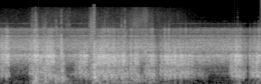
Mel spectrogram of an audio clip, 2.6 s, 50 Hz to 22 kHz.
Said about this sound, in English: Dead. 101 FM The Raptor is... dead. The channel nothing but a blank wall of static. I stand in the sweltering heat of the anonymous motel room, scanning back and forth, but every frequency is dead.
